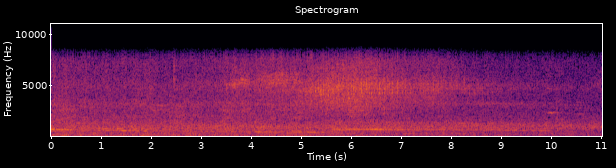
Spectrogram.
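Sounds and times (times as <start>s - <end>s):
electric train braking: 3.3s - 9.0s.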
